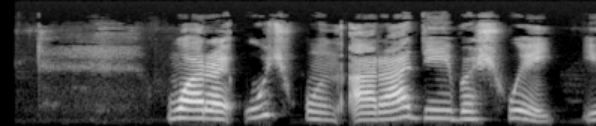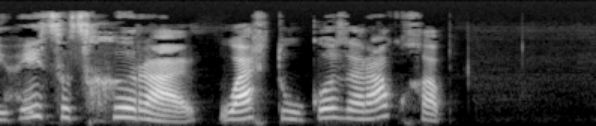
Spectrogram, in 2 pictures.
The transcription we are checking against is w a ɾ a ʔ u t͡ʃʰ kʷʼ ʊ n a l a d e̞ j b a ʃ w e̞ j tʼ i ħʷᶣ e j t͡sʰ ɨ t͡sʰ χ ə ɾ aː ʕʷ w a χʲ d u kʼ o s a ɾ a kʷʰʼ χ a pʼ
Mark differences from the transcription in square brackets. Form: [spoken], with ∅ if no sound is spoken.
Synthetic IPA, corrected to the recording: w a ɾ a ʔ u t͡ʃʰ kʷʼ ʊ n a [ɾ] a d e̞ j b a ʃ w e̞ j tʼ i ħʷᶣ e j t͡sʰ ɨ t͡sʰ χ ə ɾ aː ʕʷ w a χʲ d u kʼ o [z] a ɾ a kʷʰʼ χ a pʼ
